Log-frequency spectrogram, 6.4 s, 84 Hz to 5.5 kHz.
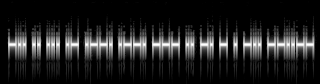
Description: Morse code, heard as a keyed tone, about 25 wpm, 600 Hz. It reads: DISAPPOINTED,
